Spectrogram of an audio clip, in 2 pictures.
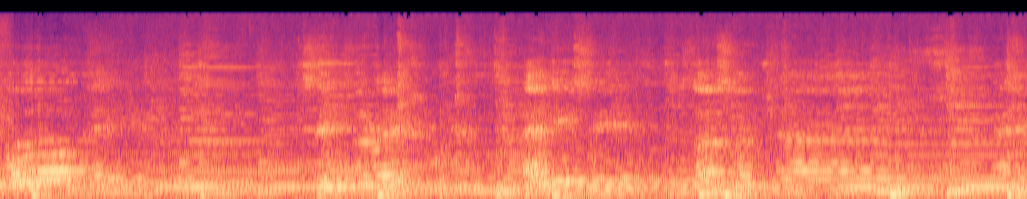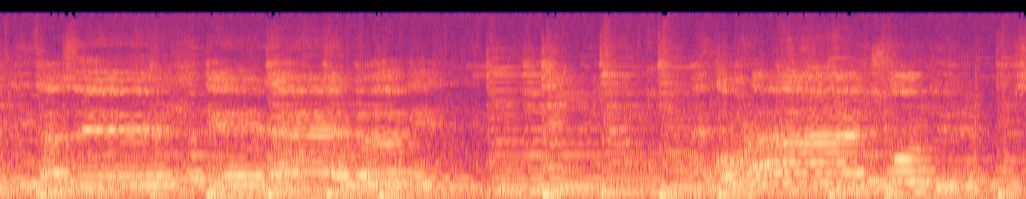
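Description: A men's gospel trio singing with guitar accompaniment.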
